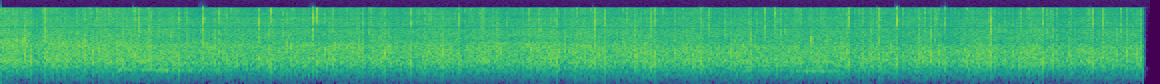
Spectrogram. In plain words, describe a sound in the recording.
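An audience applauds loudly in an echoing hall.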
